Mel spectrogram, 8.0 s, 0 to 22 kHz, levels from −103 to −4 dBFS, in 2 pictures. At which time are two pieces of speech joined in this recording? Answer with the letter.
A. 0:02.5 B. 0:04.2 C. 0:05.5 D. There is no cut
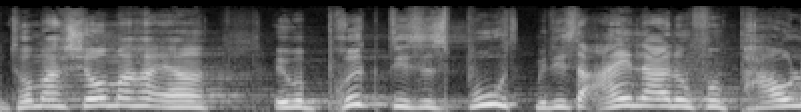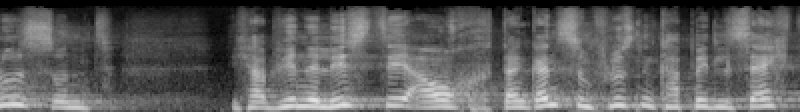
A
